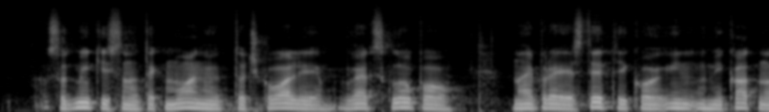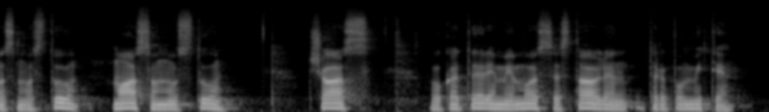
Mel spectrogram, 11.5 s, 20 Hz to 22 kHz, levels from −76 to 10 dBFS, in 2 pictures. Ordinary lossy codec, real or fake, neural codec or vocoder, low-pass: none; fake; autoencoder, 48 kHz, 32 numbers a frame, DAC-VAE, trained on Japanese speech; 19.8 kHz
